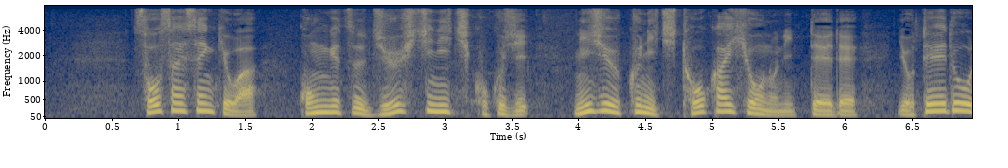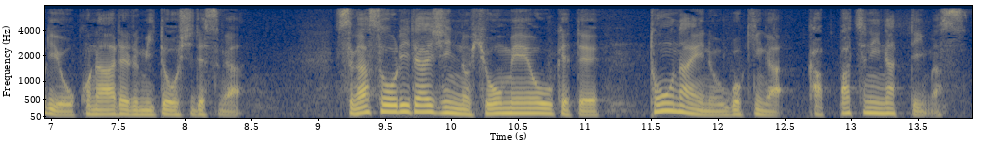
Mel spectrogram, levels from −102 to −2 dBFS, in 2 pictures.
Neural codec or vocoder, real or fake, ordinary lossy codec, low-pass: none; real; none; 7.2 kHz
